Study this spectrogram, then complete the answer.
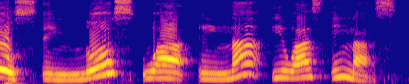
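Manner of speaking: nos, na, nas spelled out slowly; slow list of forms. Shown as a demonstration. Teacher lists pronoun changes slowly for Tereza. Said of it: "a variação pronominal transforma".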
